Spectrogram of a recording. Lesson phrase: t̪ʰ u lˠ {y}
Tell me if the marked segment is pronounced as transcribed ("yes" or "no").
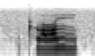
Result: yes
